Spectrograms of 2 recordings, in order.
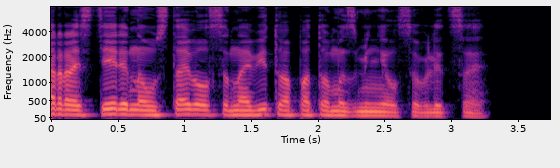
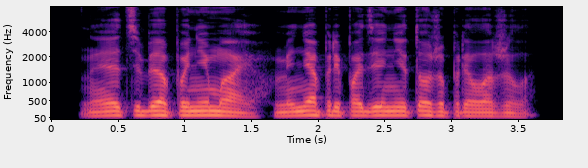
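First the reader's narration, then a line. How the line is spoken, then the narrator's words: Sighing. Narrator (Russian): вздохнул Берг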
